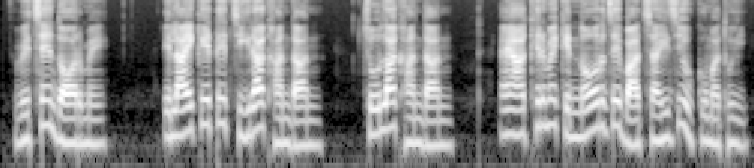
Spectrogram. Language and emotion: Sindhi, neutral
